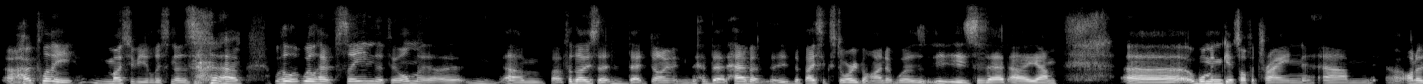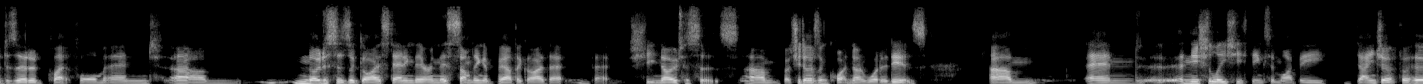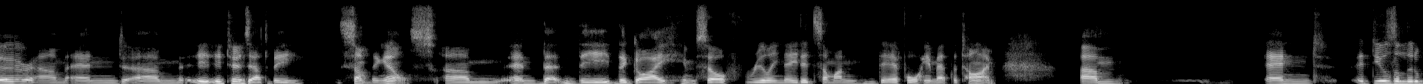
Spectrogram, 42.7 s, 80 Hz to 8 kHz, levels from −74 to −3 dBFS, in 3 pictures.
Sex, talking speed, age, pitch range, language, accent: male, 165 wpm, 20-39, 145-170 Hz, English, Australian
